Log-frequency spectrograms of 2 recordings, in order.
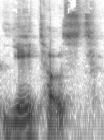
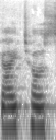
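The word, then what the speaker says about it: geitost: um it's it's i believe it's the proper pronunciation is poulter yatost um but it's spelt like gaitos and i think it can be pronounced guy toast it's a norwegian she is apparently very popular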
